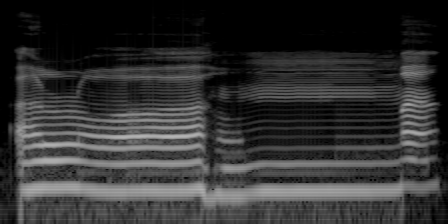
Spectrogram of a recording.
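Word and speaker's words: اللّٰهُمَّ: وہ صحیح ہوتے ہیں۔ صحیح پروننسیشن یہ ہوتی ہے، صحیح ادائیگی تلفظ یہ ہے۔ اللہم، اللہم، اللہم صلی علی، اس طرح سے پڑھیں گے۔ اب اگلا دیکھ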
